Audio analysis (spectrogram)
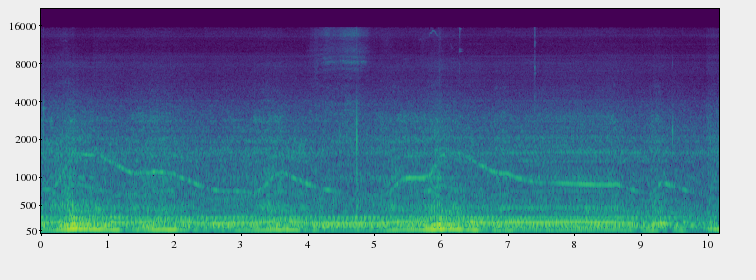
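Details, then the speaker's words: Toyota Hilux diesel, 27,000 km, customer complains of a whistle from the engine side also heard inside; thin whistle rising and falling with each throttle blip over diesel rumble; mechanic suspects turbo, air filter debris found, not confirmed. "Customer की complain है इसमें से city news आती है engine की side से यह अंदर भी आवाज़ ए रही है"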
